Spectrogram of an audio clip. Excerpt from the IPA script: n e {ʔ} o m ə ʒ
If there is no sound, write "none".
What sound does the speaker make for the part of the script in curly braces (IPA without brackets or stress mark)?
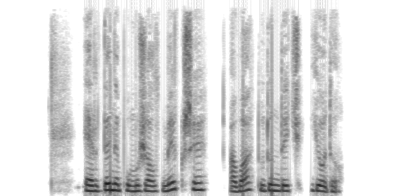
p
